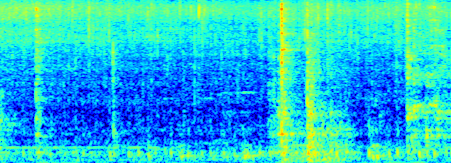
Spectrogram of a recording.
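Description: Coriander leaves fry in a pan while lemon rice is being made, giving a constant close sizzle broken by light clicks and scrapes from stirring.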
